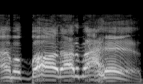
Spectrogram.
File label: "BORING", Soul Man, Speech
